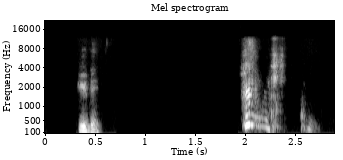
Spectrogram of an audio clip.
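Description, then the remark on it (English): A short breathy vocal sound, then after a pause a single sharp, explosive sneeze, fairly loud, followed by a brief soft voiced exhale. “if you've ever seen me playing with my nose, I'm trying to hold back a sneeze. Bless you.”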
